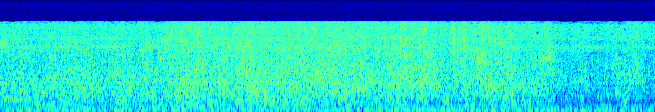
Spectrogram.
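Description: Water splashes as a man wades through a shallow swamp.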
